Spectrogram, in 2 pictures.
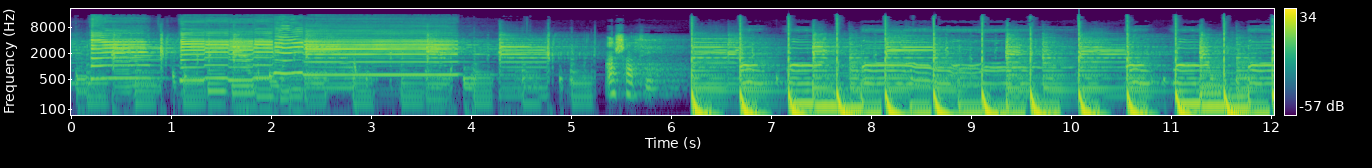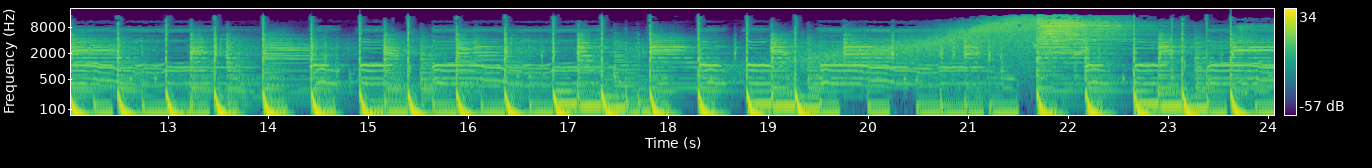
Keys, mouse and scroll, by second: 0.6 right click, 1.8 scroll up 2, 2.0 scroll down 1, 2.7 scroll down 1, 3.0 click, 7.7-9.4 scroll up 5, 8.2 middle click, 9.5 click, 11.0 click, 15.8 BackSpace, 21.4-22.0 scroll up 1, 22.0 click.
